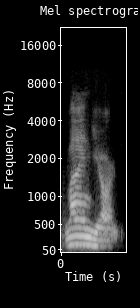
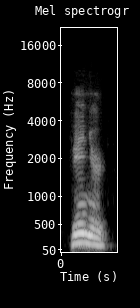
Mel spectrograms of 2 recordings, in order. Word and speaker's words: vineyard: Tanner tan Vineyard okay it's not vineard Vineyard and then the last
